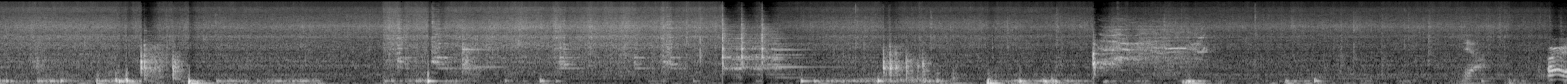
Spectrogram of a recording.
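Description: Blackened fish chunks fry loudly in a pan while a utensil breaks them apart, producing a constant sizzle punctuated by repeated scraping, knocking strokes against the pan over about fifteen seconds.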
